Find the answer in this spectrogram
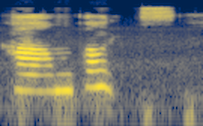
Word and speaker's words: components: Okay, so we have the stress in com. Okay, components. Okay, not components.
